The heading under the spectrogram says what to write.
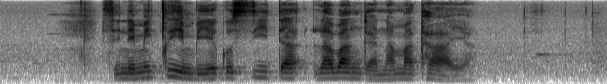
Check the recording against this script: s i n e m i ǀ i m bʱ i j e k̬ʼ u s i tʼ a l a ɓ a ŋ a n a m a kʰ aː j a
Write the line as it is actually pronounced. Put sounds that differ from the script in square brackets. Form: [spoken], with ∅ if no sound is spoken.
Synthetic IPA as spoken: s i n e m i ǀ i m bʱ i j e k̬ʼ u s i tʼ a l a ɓ a ŋ a n a m a kʰ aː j a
